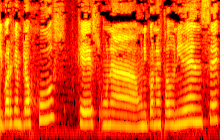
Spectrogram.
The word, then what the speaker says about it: Houzz: Who's. Se escribe H-O-U-Z-Z. Who's.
